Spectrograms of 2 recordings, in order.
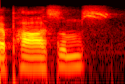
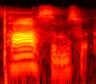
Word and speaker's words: opossum: We give you the best bananas, my opossums. There's just possums. I hate that word. Why is it opossums? It should just be possums. But I'm giving you the Possum. best bananas. The O is silent.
